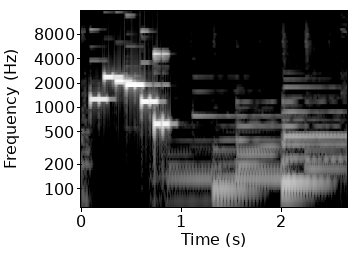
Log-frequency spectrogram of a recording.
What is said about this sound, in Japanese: ミルク工房守屋さんでこれ収録してますのでちょっと電話の音とか入ってますけどすごくねそのままありのままでいいと思いますはい、とんでもない いやお電話かかってくってことはいいことだと思いますよ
